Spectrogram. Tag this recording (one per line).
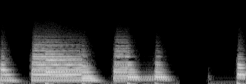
analog
chord
instrument
instrumental
lo-fi
lofi
loop
noisy
synth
